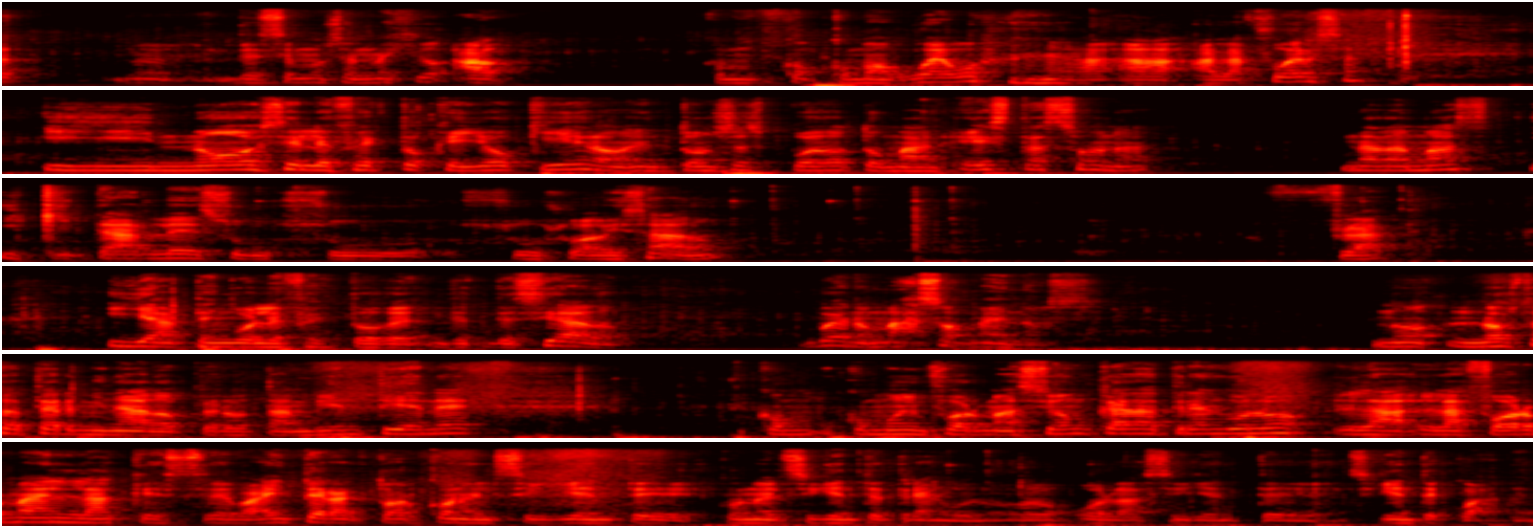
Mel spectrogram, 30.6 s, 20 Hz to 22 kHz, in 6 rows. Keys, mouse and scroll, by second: 6.9 Tab, 15.4 Tab, 23.1 shift+Tab.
